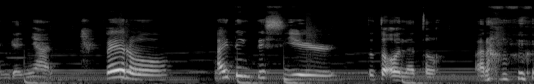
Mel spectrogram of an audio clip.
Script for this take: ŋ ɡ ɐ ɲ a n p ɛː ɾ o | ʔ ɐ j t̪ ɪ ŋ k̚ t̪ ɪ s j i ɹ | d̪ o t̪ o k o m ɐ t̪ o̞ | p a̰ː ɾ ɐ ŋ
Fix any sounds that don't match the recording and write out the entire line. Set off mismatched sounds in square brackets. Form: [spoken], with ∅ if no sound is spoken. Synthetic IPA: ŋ ɡ ɐ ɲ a n p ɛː ɾ o | ʔ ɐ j t̪ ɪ ŋ k̚ [d̪] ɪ s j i ɹ | [t̪] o t̪ o [ʔ] o [n] ɐ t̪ o̞ | p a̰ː ɾ ɐ ŋ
